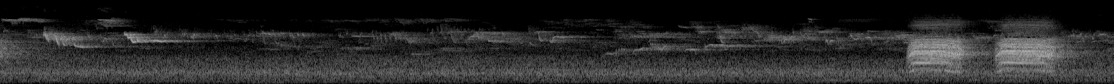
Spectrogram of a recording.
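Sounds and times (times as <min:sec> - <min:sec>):
bird giving harsh calls: 0:09.1 - 0:10.7.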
